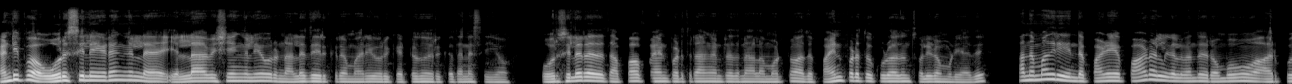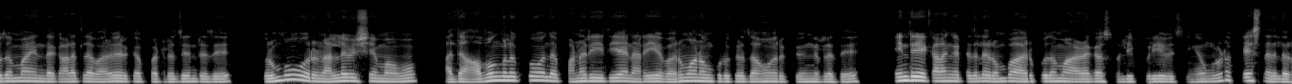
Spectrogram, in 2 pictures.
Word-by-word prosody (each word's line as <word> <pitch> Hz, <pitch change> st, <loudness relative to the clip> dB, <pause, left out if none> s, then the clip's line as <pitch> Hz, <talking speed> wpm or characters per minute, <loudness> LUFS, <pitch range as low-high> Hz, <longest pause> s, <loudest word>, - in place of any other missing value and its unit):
கண்டிப்பா. 195 Hz, +7 st, +7 dB, 0.2 s
ஒரு 165 Hz, +5 st, +10 dB
சில 200 Hz, -2 st, +5 dB
இடங்கள்ல, 195 Hz, -3 st, +3 dB, 0.3 s
எல்லா 140 Hz, +5 st, +4 dB, 0.2 s
விஷயங்கள்லயும் 165 Hz, +1 st, +2 dB
ஒரு 145 Hz, -, -1 dB
நல்லது 135 Hz, +3 st, 0 dB
இருக்கிற 130 Hz, 0 st, -5 dB
மாரி 125 Hz, +1 st, -2 dB
ஒரு 125 Hz, -, -1 dB
கெட்டதும் 125 Hz, +2 st, -2 dB
இருக்க 120 Hz, 0 st, -9 dB
தானே 120 Hz, 0 st, -3 dB
செய்யும்! 110 Hz, -1 st, -7 dB, 0.4 s
ஒரு 125 Hz, -, +2 dB
சிலர் 175 Hz, +3 st, +4 dB
அத 160 Hz, -2 st, +6 dB
தப்பா 130 Hz, +4 st, -2 dB, 0.2 s
பயன்படுத்துறாங்கன்றதுனால 135 Hz, -2 st, -2 dB
மட்டும் 140 Hz, +4 st, -4 dB
அத 125 Hz, -1 st, -2 dB
பயன்படுத்தக்கூடாதுன்னு 145 Hz, -2 st, 0 dB
சொல்லிட 130 Hz, +1 st, -1 dB
முடியாது. 115 Hz, +2 st, -4 dB, 0.4 s
அந்த 200 Hz, +2 st, +3 dB
மாதிரி 235 Hz, -2 st, +4 dB
இந்த 155 Hz, -1 st, +2 dB
பழைய 165 Hz, +3 st, +2 dB
பாடல்கள் 180 Hz, -3 st, +1 dB
வந்து, 150 Hz, +1 st, 0 dB
ரொம்பவும் 150 Hz, +2 st, +1 dB
அற்புதமா 145 Hz, +3 st, -2 dB
இந்த 135 Hz, -1 st, -2 dB
காலத்தில 135 Hz, +1 st, -3 dB
வரவேற்கப்படுறதுன்றது, 130 Hz, -1 st, -3 dB, 0.5 s
ரொம்பவும் 205 Hz, +7 st, +1 dB
ஒரு 150 Hz, -4 st, 0 dB
நல்ல 140 Hz, +5 st, 0 dB
விஷயமாவும், 140 Hz, -1 st, -2 dB, 0.3 s
அது 125 Hz, +2 st, -2 dB, 0.2 s
அவங்களுக்கும், 185 Hz, +5 st, +1 dB
அந்த 165 Hz, -2 st, 0 dB
பண 130 Hz, -, -4 dB
ரீதியா 150 Hz, 0 st, -1 dB
நிறையா 135 Hz, +2 st, -1 dB
வருமானம் 150 Hz, +2 st, 0 dB
குடுக்குறதாவும் 130 Hz, 0 st, -3 dB
இருக்குங்கறது, 125 Hz, -2 st, -5 dB, 0.5 s
இன்றைய 185 Hz, 0 st, +5 dB
காலங்கட்டத்தில 150 Hz, -2 st, -2 dB
ரொம்ப 140 Hz, +2 st, -2 dB
அற்புதமா, 140 Hz, +1 st, -2 dB
அழகா 130 Hz, +2 st, -2 dB
சொல்லி 125 Hz, +1 st, -5 dB
புரிய 130 Hz, +1 st, -2 dB
வச்சீங்க. 115 Hz, 0 st, -11 dB
உங்களோட 155 Hz, +9 st, -3 dB
பேசினதில 140 Hz, -7 st, -2 dB
140 Hz, 135 wpm, -20 LUFS, 130-160 Hz, 0.5 s, ஒரு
